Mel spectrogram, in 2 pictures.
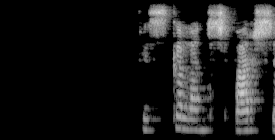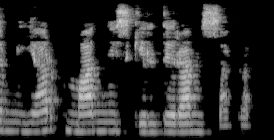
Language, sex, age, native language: Icelandic, female, 30-39, Polish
